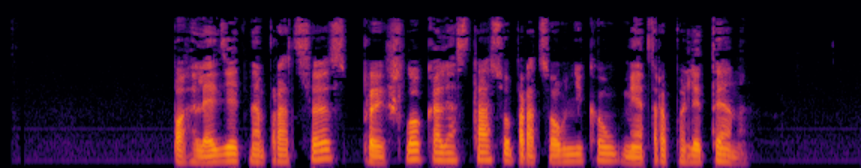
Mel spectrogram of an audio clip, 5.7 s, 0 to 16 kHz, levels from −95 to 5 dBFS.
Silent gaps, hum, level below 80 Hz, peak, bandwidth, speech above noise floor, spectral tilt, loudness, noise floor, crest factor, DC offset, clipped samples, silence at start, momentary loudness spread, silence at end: none; none; -58 dBFS; -4 dBFS; 11.5 kHz; 49 dB; -5 dB/octave; -26 LUFS; -75 dBFS; 24 dB; under 0.1%; under 0.1%; 1.15 s; 4 LU; 0.8 s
